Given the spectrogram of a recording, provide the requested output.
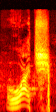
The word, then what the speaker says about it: watch: nós we assistiremos will watch o verbo assistir é Watch o W tem o som de u o A de o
